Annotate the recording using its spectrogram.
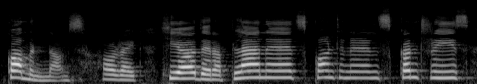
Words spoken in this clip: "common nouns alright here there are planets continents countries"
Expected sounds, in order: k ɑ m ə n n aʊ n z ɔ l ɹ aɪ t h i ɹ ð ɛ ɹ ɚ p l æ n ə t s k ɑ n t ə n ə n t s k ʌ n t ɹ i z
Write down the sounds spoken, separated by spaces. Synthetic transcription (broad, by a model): k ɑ m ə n n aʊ n s ɔ l ɹ aɪ t h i ɹ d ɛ ɹ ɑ p l æ n ə t s k ɑ n t ə n ə n t s k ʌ n t ɹ i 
